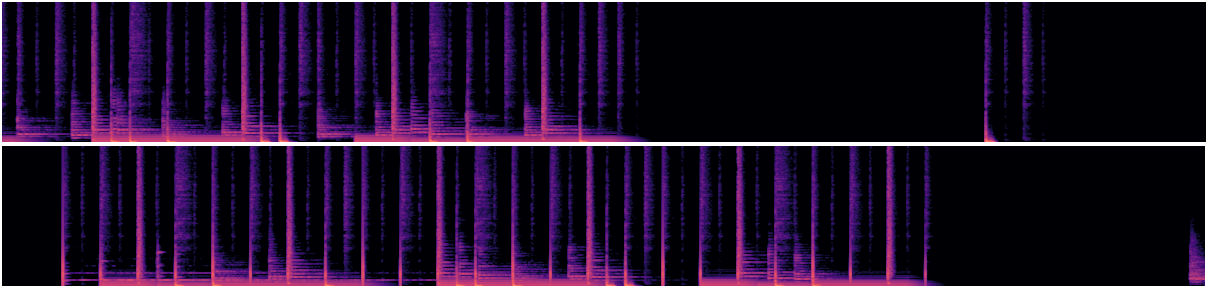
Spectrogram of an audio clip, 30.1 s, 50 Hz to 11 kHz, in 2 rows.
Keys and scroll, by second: 7.5 space, 11.7 BackSpace, 12.2 space, 12.5 space, 14.2 super+z, 15.6 r, 26.1 space, 27.3 super+a, 27.4 q, 29.3 super+z.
